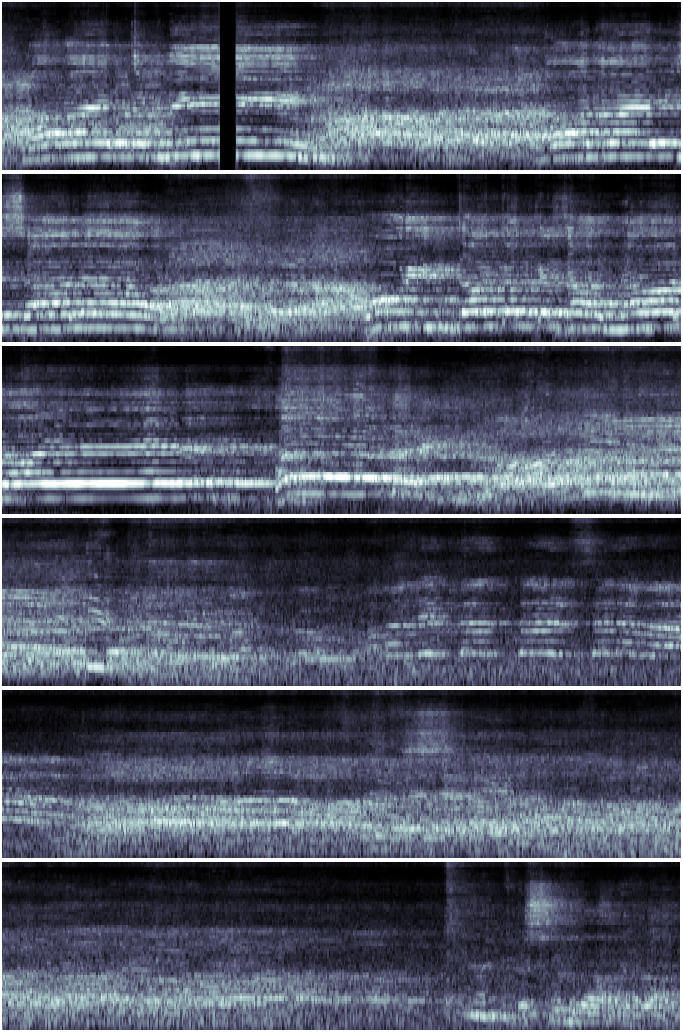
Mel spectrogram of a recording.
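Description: A crowd chants a religious slogan in rhythmic, repeated call-and-response bursts at the Shia mosque in Krishan Nagar, Lahore, loud and close, with a lone voice leading between the responses.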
